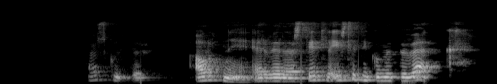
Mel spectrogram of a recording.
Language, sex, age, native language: Icelandic, female, 50-59, Icelandic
